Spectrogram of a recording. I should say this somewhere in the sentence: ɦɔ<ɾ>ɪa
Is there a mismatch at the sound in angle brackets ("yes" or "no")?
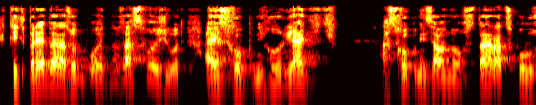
no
